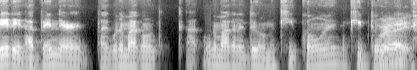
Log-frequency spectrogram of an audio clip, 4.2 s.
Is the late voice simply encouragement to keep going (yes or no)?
no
